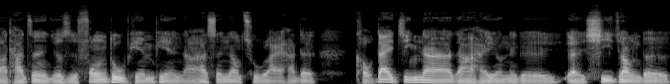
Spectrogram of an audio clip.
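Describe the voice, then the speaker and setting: A man speaks at a fairly quick pace with fairly even intonation and a very deep, low pitch. The recording is very clean, with a silent background. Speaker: author and finance professional. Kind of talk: interview.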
